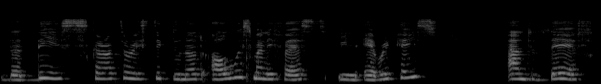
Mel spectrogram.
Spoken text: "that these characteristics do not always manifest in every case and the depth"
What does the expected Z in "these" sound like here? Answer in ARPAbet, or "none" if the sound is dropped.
S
